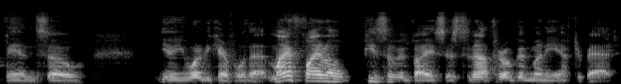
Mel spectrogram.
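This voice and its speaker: A man giving casual, blunt advice as a podcast host, plain-spoken, with a slightly husky voice. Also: fairly low pitch, animated, a little fast. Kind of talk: casual advice chat about book publishing.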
